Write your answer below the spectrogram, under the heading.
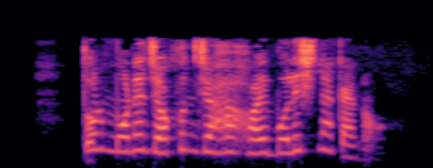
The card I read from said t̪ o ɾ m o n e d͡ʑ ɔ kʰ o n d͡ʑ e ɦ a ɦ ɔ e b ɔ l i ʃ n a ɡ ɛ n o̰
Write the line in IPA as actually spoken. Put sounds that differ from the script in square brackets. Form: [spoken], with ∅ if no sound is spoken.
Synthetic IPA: t̪ o ɾ m o n e d͡ʑ ɔ kʰ o n d͡ʑ [a] ɦ a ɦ ɔ e b [o] l i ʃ n a [k] ɛ n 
